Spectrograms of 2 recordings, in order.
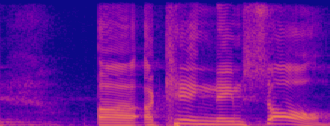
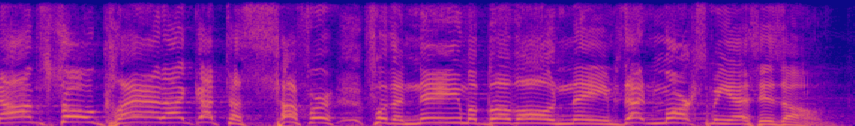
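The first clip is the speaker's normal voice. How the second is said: Peter's glad cry, pitched higher; joyful Peter; 7 semitones higher than usual. Retold or imitated. Peter leaving prison, glad to suffer, proclaiming high. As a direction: ring out Peter's joy at suffering. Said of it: "He comes out saying".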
